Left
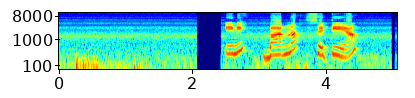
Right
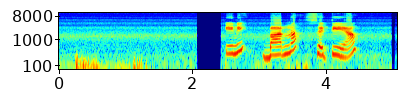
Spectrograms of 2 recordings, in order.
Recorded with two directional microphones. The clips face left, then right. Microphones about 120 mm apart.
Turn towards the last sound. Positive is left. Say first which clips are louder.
# right 3 dB
turn(degrees=-45)  # may be behind; listen again after turning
